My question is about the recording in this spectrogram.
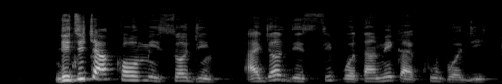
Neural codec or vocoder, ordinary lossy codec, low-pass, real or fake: vocoder, 24 kHz, 100 mel bands, Vocos; none; none; fake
